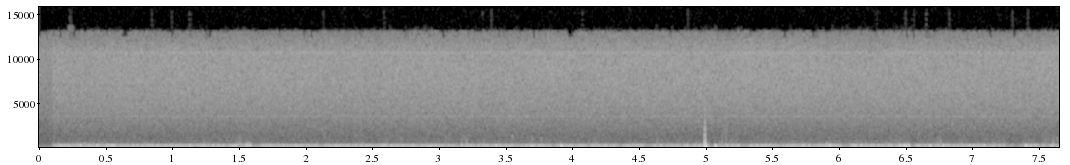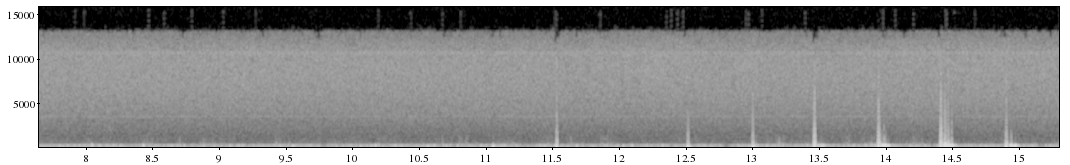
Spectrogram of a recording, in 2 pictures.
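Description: Low steady rumble of cuff deflation, then regular tapping sounds appear and grow louder: Korotkoff sounds.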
